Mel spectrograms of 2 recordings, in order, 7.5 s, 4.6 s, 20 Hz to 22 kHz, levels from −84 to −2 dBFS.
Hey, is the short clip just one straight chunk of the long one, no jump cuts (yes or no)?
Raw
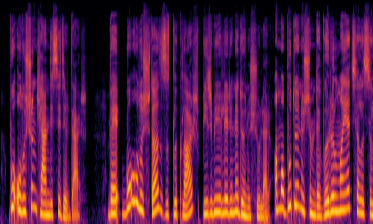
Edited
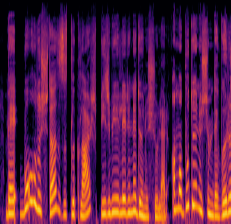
yes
